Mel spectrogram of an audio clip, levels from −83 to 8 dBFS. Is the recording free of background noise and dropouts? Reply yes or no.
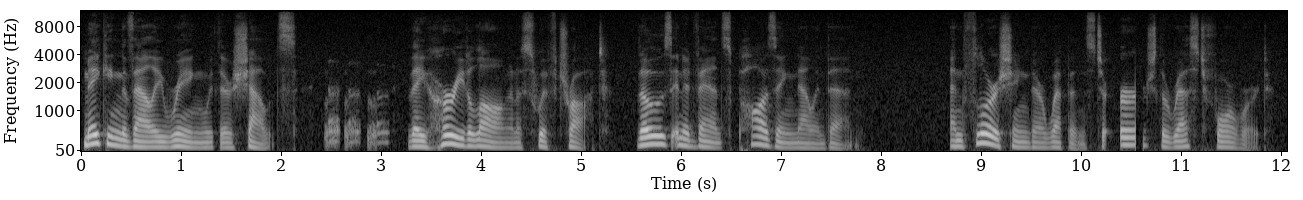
no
